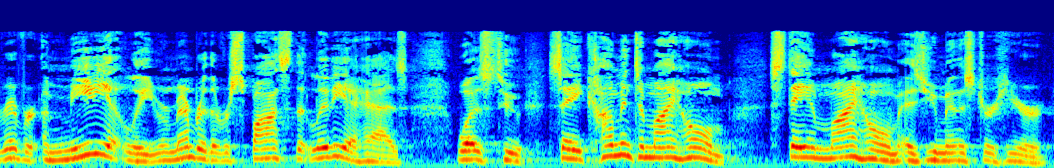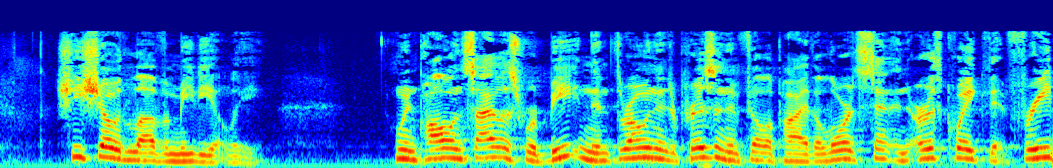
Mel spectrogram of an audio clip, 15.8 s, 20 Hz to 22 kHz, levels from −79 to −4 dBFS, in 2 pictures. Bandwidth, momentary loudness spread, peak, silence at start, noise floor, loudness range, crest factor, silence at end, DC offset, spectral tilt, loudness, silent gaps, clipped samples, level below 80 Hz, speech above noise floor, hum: 11.5 kHz; 9 LU; 0 dBFS; 0 s; -49 dBFS; 2 LU; 18 dB; 0 s; under 0.1%; -3.5 dB/octave; -17 LUFS; none; under 0.1%; -50 dBFS; 31 dB; none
